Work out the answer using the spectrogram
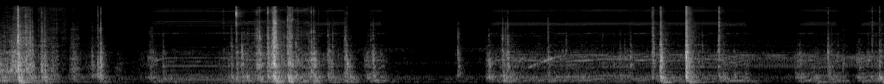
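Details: Philips SV2000 VCR (F9 mechanism), reassembled after repairing the common mode switch fault that had been eating tapes. Motor whirs, clicks and clunks as the tape threads, then steady running: loading normally.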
